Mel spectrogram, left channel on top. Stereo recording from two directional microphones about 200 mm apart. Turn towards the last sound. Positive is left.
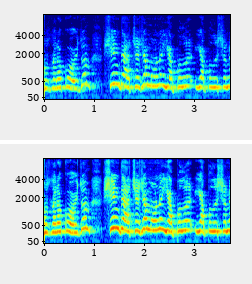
turn(degrees=-50)  # may be behind; listen again after turning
